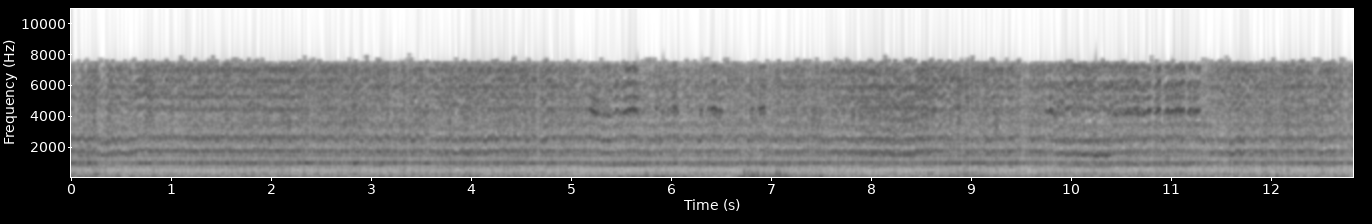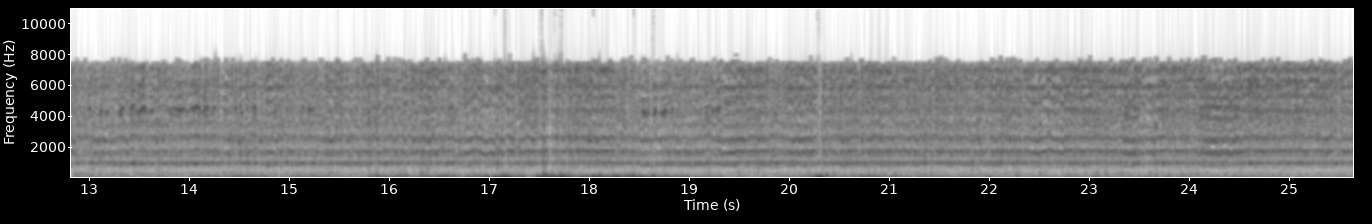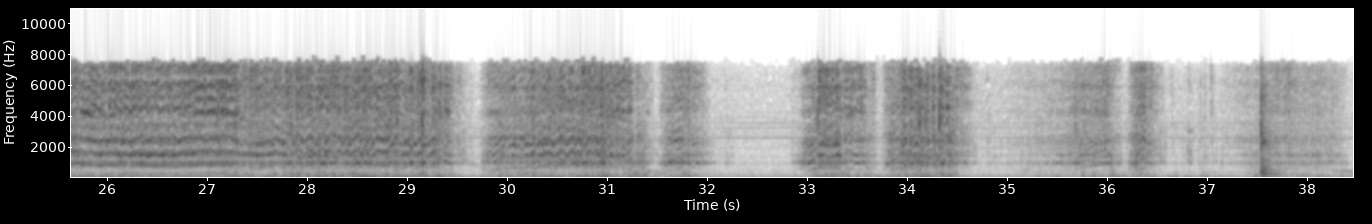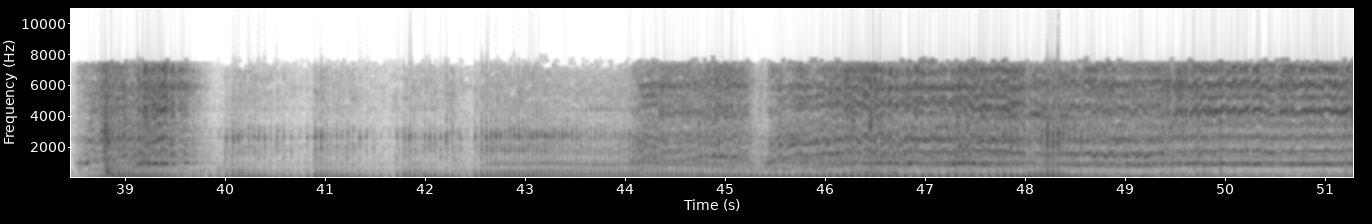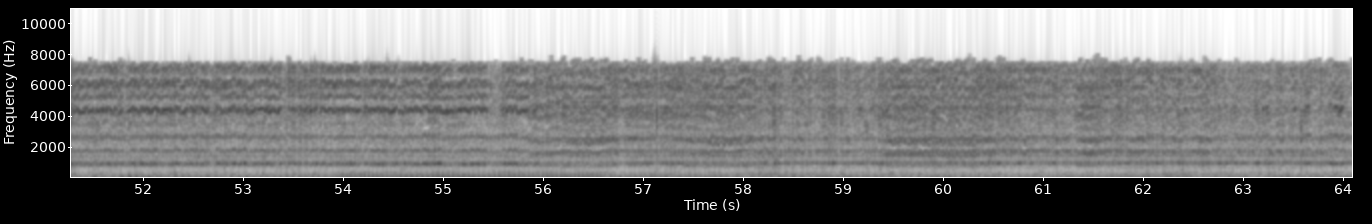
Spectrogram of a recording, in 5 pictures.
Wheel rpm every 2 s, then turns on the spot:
220, 230, 230, 230, 220, 220, 230, 240, 230, 230, 230, 230, 230, 220, 160, 110, 60, 50, 0, 80, 10, 10, 60, 200, 220, 230, 230, 230, 220, 230, 220, 230.
none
